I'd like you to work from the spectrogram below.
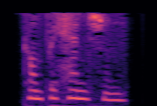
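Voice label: "comprehension", English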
